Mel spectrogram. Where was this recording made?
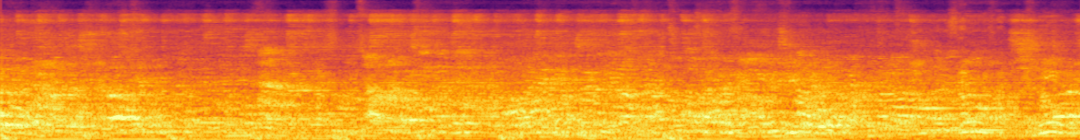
in a crowded indoor space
